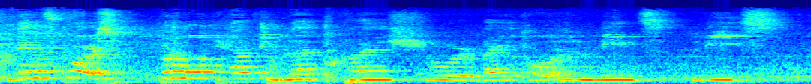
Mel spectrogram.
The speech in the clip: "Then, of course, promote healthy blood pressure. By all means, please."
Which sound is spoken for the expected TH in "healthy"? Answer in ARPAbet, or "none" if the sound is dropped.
T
